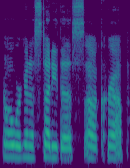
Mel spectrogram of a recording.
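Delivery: ordinary talk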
